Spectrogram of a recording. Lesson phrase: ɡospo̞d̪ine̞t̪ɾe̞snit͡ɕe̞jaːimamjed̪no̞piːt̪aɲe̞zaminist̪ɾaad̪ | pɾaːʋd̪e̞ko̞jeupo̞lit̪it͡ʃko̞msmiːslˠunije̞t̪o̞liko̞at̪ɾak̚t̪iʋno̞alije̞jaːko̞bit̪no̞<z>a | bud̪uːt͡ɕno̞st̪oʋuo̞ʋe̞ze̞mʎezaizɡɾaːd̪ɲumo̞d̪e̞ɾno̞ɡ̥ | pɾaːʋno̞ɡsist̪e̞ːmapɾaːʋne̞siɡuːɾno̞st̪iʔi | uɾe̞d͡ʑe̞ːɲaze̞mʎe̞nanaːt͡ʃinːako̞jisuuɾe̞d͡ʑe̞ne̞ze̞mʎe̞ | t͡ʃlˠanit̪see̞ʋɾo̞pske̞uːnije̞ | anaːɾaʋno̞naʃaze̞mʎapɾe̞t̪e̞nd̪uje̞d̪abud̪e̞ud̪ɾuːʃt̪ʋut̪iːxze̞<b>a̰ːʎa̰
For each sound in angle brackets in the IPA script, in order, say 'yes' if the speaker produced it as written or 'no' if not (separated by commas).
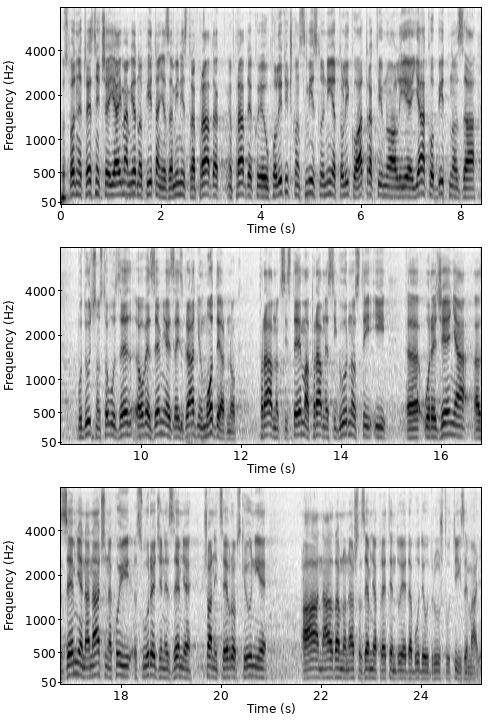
yes, no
